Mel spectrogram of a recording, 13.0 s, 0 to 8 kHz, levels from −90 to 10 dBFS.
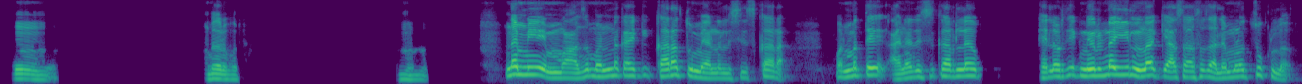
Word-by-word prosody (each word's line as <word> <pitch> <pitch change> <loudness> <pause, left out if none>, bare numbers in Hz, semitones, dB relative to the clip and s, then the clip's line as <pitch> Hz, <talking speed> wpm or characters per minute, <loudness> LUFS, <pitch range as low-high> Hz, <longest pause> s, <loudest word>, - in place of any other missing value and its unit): हं. 120 -4 -4 1.5
बरोबर. 125 -2 -3 1.7
हं. 115 -1 -10 0.8
नाही, 245 +3 +7
मी 235 -2 +5
माझं 150 +4 -2
म्हणणं 190 +2 +1
काय 210 0 -1
आहे 205 - -2
की 220 - -11
करा 195 +4 +3
तुम्ही 170 -6 +2
अ‍ॅनॅलिसिस 140 +1 -6
करा. - - -4 0.5
पण - - -4
मग 205 +4 0
ते 225 0 +6
अ‍ॅनॅलिसिस 165 +8 -4
करल्या 195 +1 +2 0.7
केल्यावरती 185 +6 -1
एक 220 -2 -4
निर्णय 205 +4 +6
येईल 230 -4 +4
ना 215 +2 +7
की 190 - -1
असं 165 +2 -1
-असं 185 - -6
झाल्यामुळं 175 +2 -2
चुकलं. 225 -1 -6
185 Hz, 135 wpm, -22 LUFS, 145-205 Hz, 1.7 s, नाही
